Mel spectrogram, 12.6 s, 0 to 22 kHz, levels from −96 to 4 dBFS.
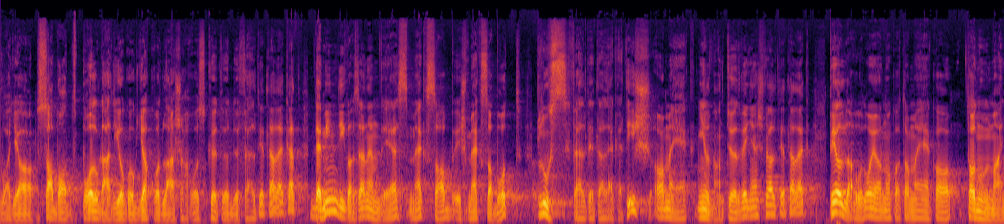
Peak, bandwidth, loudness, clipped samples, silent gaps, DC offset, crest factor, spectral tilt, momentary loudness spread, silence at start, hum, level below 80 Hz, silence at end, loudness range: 0 dBFS; 16.5 kHz; -19 LUFS; under 0.1%; none; under 0.1%; 18 dB; -6 dB/octave; 8 LU; 0 s; none; -38 dBFS; 0 s; 3 LU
